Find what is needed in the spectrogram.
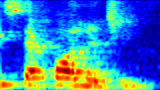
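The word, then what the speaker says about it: psephology: is called as apology p s e p is silent you pronounce it to be safology next study of flying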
